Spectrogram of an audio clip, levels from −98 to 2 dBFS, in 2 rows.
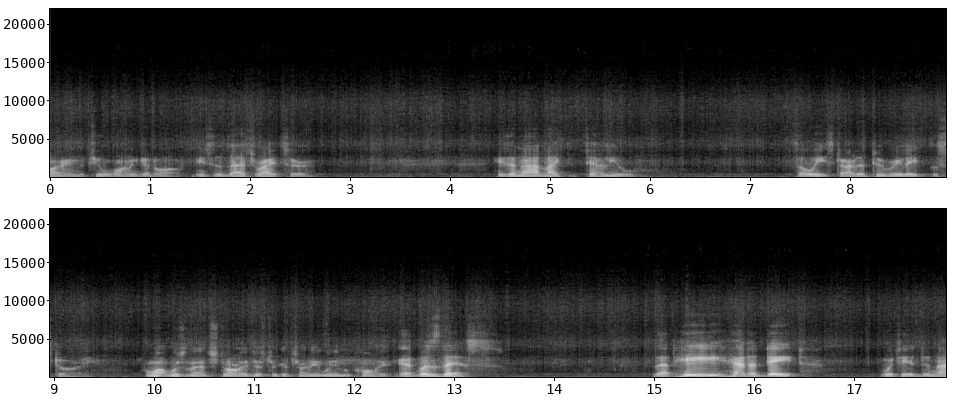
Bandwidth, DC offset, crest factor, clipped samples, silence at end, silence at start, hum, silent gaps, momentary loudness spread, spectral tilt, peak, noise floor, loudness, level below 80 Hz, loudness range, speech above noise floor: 12 kHz; under 0.1%; 24 dB; under 0.1%; 0 s; 0 s; none; none; 18 LU; -6.5 dB/octave; -4 dBFS; -61 dBFS; -27 LUFS; -64 dBFS; 11 LU; 33 dB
